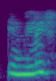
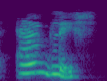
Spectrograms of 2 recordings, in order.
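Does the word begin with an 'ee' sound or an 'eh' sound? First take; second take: ee; eh. First: The word begins with an 'ee' vowel. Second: The word begins with an 'eh' vowel. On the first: The speaker calls it wrong. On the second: The speaker calls it right.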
